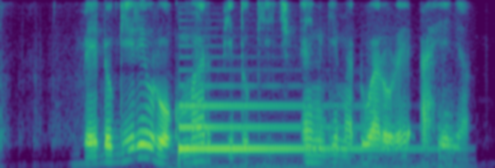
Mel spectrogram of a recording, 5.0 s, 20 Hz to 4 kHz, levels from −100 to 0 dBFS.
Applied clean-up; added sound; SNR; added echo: neural mask model RNNoise.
